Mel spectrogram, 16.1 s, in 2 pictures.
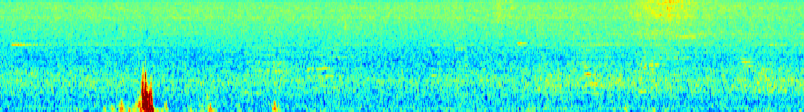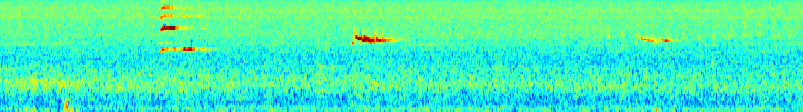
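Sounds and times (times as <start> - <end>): faint background noise: 0.0 - 16.0
high bird chirps: 9.6 - 10.2.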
